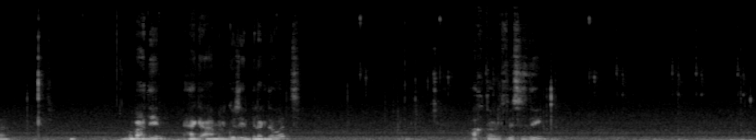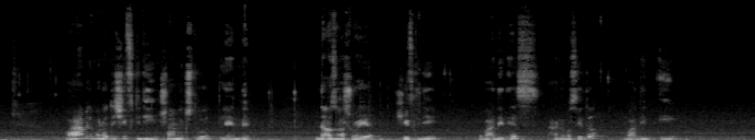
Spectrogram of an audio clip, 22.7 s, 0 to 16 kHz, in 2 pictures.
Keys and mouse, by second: 5.2 Tab, 6.3 ctrl+Tab, 8.3 ctrl+Tab, 17.5 shift+d, 19.1 s, 20.4 click, 21.7 click, 21.7 e.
